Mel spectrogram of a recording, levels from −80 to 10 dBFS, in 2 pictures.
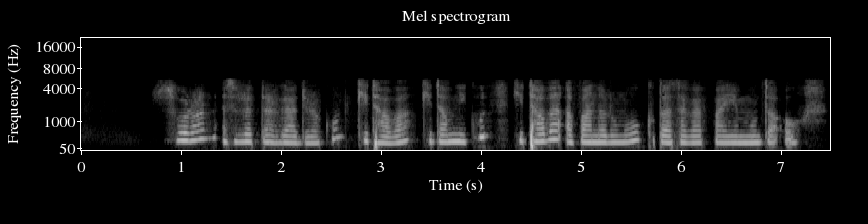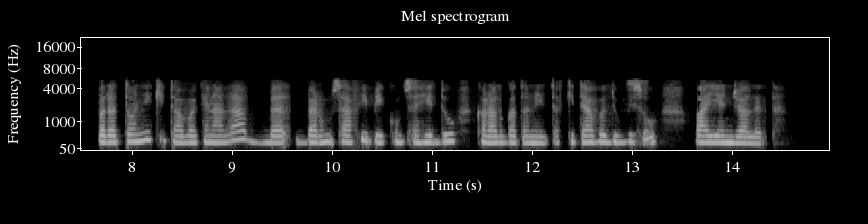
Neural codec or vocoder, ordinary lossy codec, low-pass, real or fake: codec, 16 kHz, 0.4 kbps, LongCat-Audio-Codec; AAC, 24 kbps; 5.4 kHz; fake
